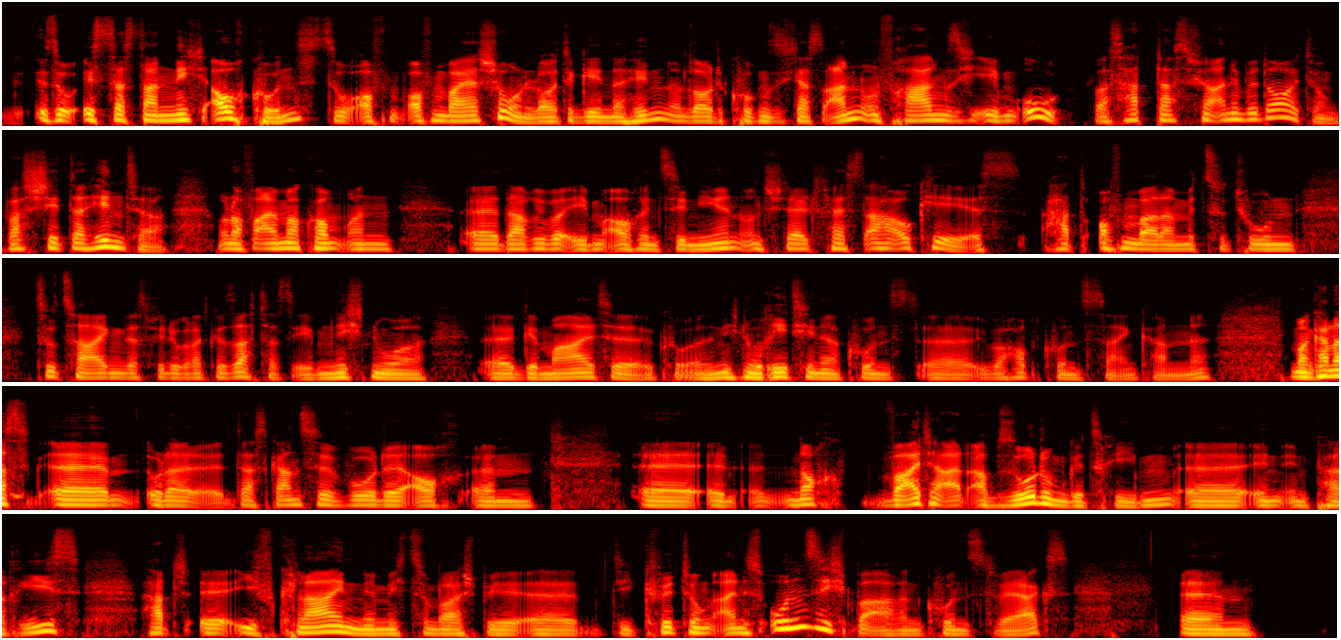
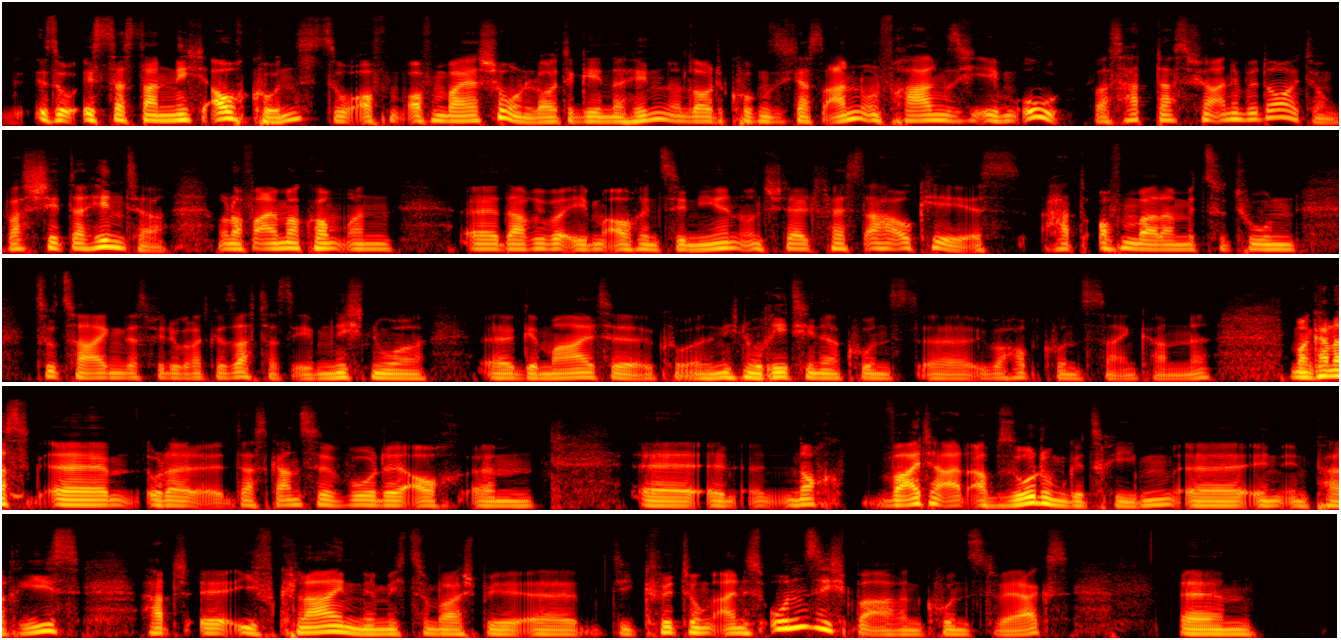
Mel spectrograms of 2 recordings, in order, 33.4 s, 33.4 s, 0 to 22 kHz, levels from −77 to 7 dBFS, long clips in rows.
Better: neither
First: muffled; slightly; fading above 3.5 kHz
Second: muffled; slightly; fading above 3.5 kHz

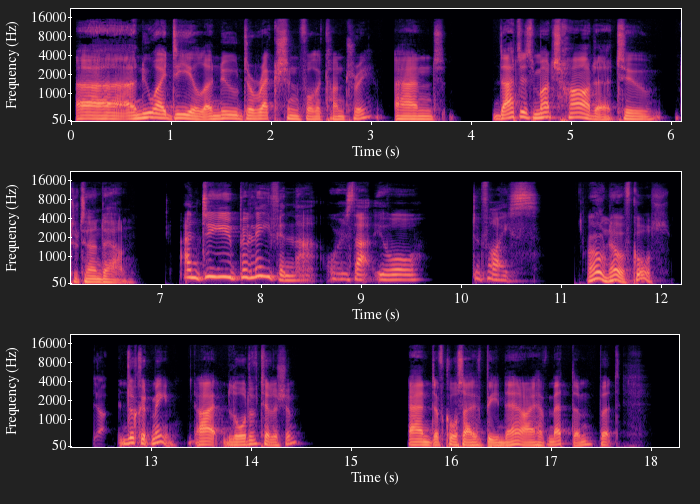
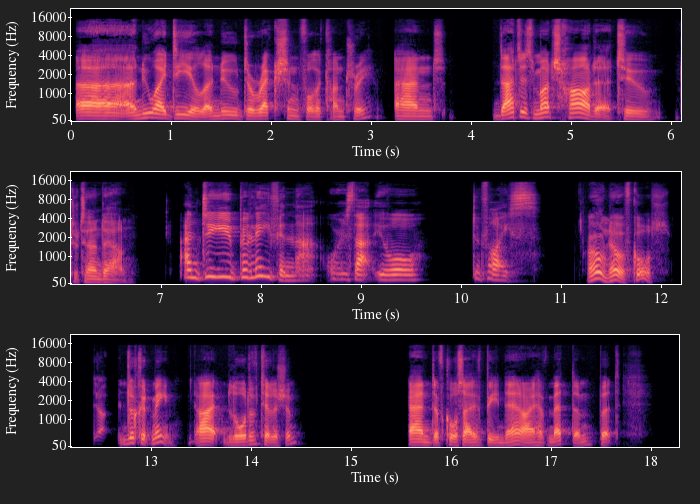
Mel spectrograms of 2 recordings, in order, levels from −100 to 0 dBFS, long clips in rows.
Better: first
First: none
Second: thin; very; fading below 500 Hz

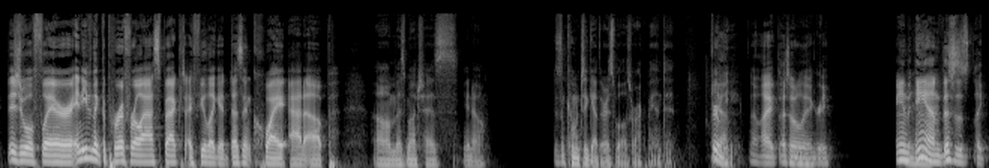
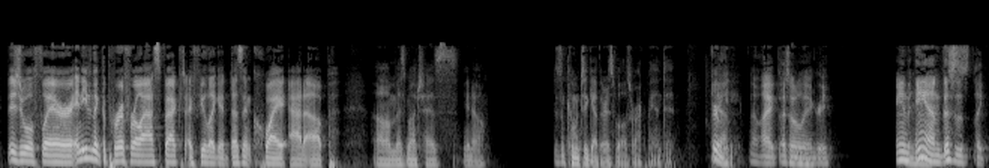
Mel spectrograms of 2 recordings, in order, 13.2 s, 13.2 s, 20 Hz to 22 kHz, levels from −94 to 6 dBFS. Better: first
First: none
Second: garbled, watery; slightly; nothing above 8 kHz

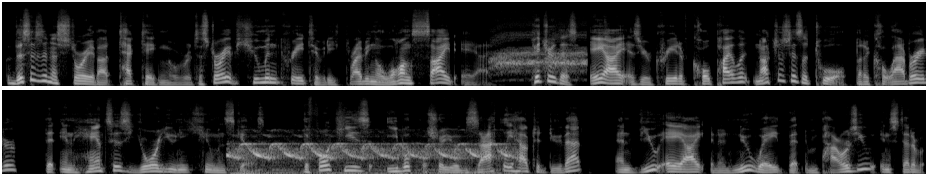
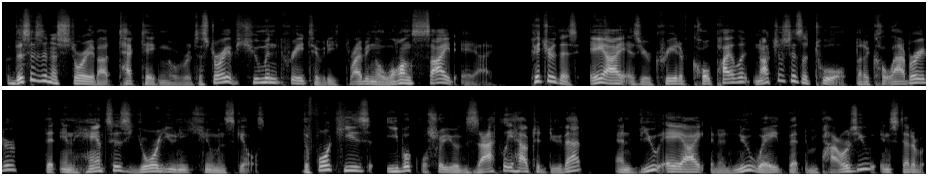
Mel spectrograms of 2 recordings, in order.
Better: second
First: alarm; noticeable; at 5 s; peak 6 dB below the speech // siren; loud; from 11 to 14 s; peak 2 dB above the speech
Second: none

